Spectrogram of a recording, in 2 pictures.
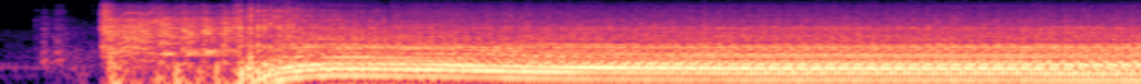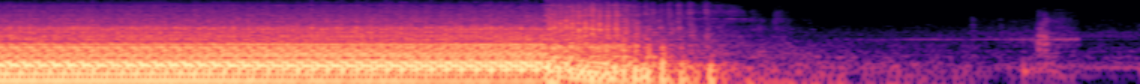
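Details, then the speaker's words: Nissan Xterra with both upstream oxygen sensors removed: engine starts and runs with a very loud, raw, blatting exhaust roar, exhaust escaping through the open sensor ports. "I'll fire this thing up so you can hear how ridiculously loud it is in here"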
